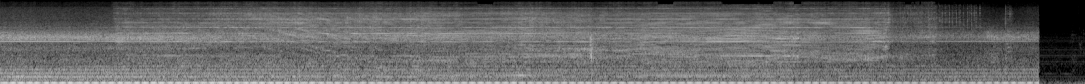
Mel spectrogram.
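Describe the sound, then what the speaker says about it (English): A saw cuts steadily through a piece of wood for around ten seconds, a loud, continuous rasping whine that holds nearly level before cutting off abruptly. "I need to trim it down a little bit and run it through the saw so you actually see me cut some wood today"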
